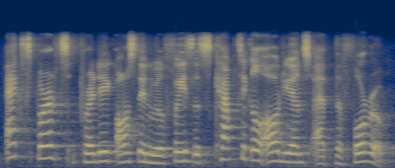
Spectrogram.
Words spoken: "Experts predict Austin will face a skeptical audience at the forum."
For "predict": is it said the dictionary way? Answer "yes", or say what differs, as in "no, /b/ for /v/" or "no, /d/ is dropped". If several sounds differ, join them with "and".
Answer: no, /t/ is dropped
